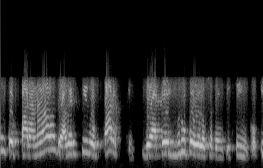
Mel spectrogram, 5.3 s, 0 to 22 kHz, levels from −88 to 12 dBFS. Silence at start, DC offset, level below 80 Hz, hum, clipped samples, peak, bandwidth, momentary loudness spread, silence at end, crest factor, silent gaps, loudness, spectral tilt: 0 s; under 0.1%; -88 dBFS; none; under 0.1%; -6 dBFS; 5.2 kHz; 10 LU; 0 s; 14 dB; none; -19 LUFS; -6 dB/octave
